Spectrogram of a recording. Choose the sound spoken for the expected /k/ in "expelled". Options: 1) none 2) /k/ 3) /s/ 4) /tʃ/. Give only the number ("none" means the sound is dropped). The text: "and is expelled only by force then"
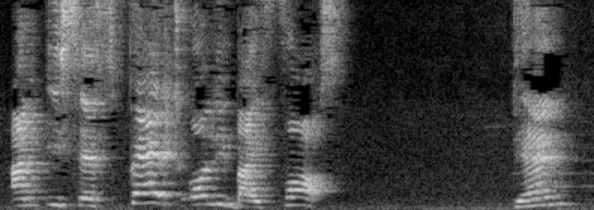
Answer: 1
